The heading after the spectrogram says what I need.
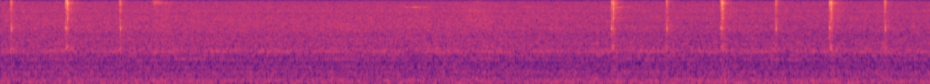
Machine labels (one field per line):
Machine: valve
